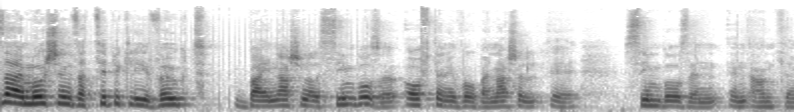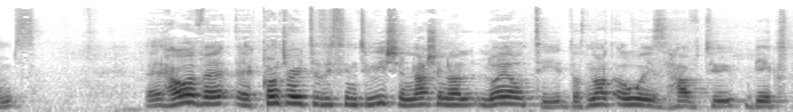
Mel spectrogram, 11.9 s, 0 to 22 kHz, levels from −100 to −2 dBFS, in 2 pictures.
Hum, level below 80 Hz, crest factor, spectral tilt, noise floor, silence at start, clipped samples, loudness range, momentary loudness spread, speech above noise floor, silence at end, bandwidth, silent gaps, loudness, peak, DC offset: none; -72 dBFS; 20 dB; -6.5 dB/octave; -69 dBFS; 0 s; under 0.1%; 10 LU; 17 LU; 39 dB; 0.1 s; 17 kHz; none; -31 LUFS; -12 dBFS; under 0.1%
